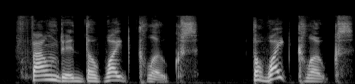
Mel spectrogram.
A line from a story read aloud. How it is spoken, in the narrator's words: Gawain said in a tight voice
